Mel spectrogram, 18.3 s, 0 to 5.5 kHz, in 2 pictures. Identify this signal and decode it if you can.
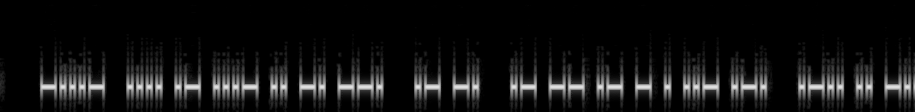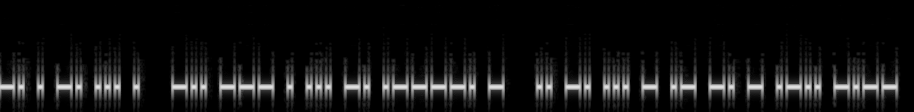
Morse code, heard as a keyed tone, about 25 wpm, 600 Hz. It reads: <BT> HAVING AN AMATEUR LICENSE DOESN'T INSTANTLY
